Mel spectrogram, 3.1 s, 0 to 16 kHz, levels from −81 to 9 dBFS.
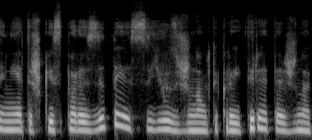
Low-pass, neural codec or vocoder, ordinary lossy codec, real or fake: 14.4 kHz; none; Opus, 32 kbps; real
